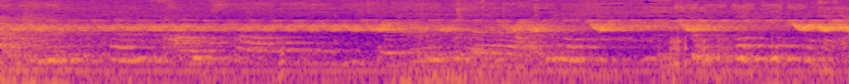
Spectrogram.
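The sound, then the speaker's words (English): A few short, high bird chirps ring out indoors near the end, mixed in with a voice talking and the room's background murmur. “Is there a bird in here somewhere?”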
